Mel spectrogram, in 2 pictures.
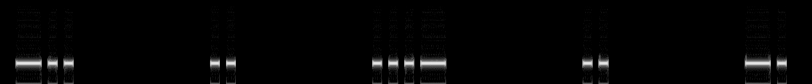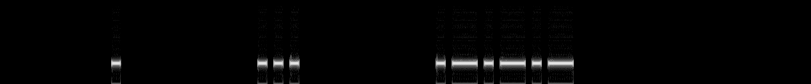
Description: Morse code, heard as a keyed tone, about 15 wpm, spaced as for 5 wpm, 1000 Hz. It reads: DIVINES.
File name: qotdfiles / 5wpm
